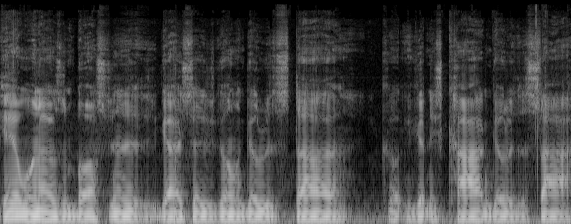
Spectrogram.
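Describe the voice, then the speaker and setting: A man with an Ohio accent speaks at a moderate pace. His pitch is very deep and low, with audible room echo. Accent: southern-sounding hillbilly Ohio. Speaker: podcast co-host. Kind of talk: casual chat.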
